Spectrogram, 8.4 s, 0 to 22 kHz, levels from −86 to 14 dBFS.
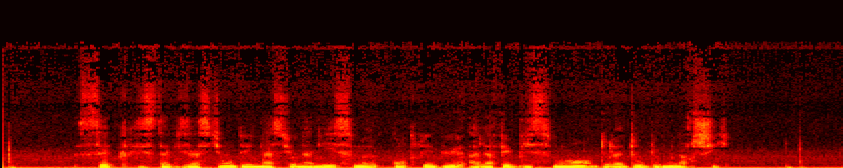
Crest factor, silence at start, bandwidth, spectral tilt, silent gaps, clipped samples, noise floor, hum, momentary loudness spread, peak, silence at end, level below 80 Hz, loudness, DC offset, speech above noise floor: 12 dB; 0.05 s; 11.5 kHz; -8 dB/octave; none; under 0.1%; -34 dBFS; none; 18 LU; -2 dBFS; 0.15 s; -36 dBFS; -14 LUFS; under 0.1%; 22 dB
